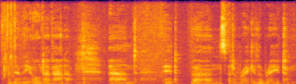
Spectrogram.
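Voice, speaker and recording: A man whispers at a fairly slow pace against noticeable background noise. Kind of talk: ASMR roleplay, cigar lounge attendant speaking to the listener. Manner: soft, slow, polite, hospitable.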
